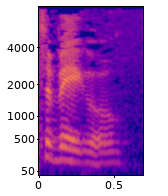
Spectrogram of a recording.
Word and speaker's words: Tobago: is that the right pronunciation? – Trinidad and Tobago. – Tobago.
